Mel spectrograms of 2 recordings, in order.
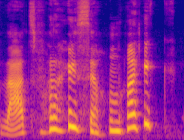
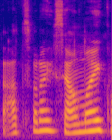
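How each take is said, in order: First: Mock dismay. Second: Said in the usual way. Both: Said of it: "I'm like".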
